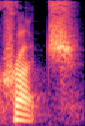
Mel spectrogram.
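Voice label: "crutch", US English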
